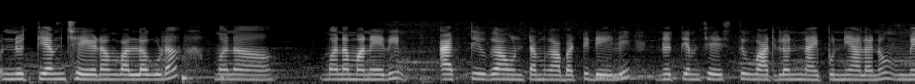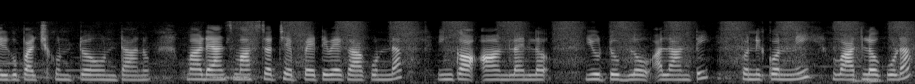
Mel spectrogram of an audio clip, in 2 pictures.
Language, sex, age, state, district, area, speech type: Telugu, female, 30-45, Andhra Pradesh, Srikakulam, urban, spontaneous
